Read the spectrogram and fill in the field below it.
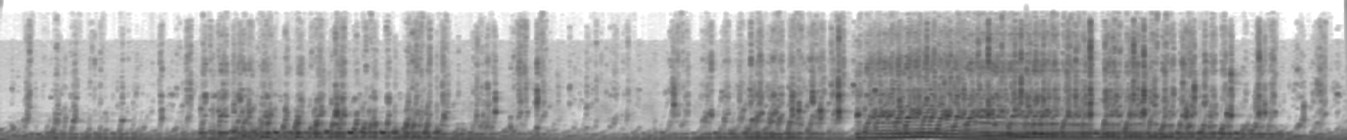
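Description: Steady gargling of water with a voiced, wavering hum running through it, continuous for the whole stretch and rising in pitch near the end.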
